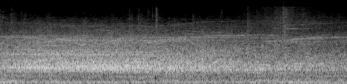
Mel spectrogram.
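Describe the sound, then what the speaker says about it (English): A wrestling arena crowd roars with a dense, sustained wash of cheering and whooping that eases slightly toward the end. "the roar of the crowd"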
